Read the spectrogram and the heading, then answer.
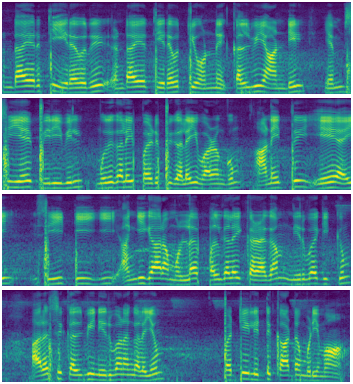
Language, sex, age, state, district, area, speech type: Tamil, male, 18-30, Tamil Nadu, Cuddalore, rural, read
